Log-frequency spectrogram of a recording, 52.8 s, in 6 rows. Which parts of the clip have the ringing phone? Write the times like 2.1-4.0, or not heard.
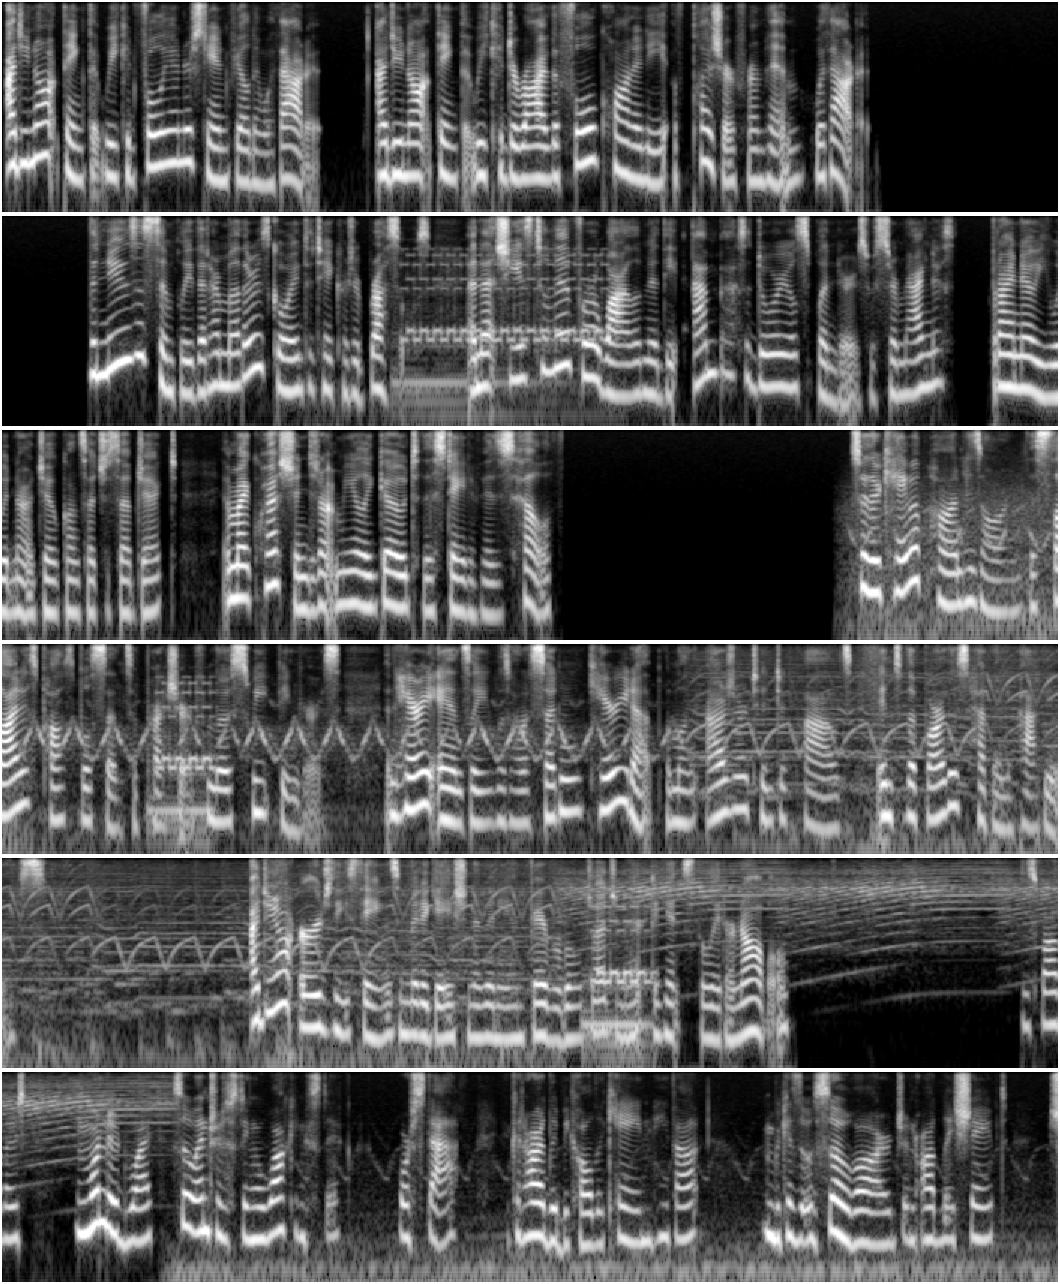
12.0-14.1, 27.6-28.2, 40.0-40.7.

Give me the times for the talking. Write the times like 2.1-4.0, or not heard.
0.0-7.2, 9.5-22.2, 24.6-35.5, 37.2-41.8, 43.7-52.7.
